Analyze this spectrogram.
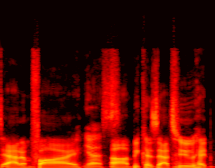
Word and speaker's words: Fye: Hi, Fye, Adam Fye.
